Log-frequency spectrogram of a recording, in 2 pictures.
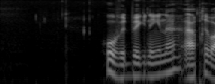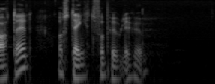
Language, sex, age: Norwegian, male, 35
